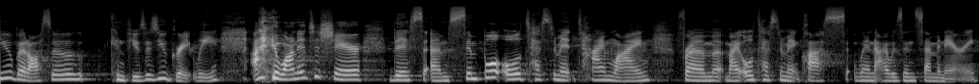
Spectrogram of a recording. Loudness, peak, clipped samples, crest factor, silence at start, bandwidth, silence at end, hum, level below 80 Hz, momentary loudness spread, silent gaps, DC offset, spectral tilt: -24 LUFS; -4 dBFS; under 0.1%; 22 dB; 0 s; 16 kHz; 0 s; none; -78 dBFS; 10 LU; none; under 0.1%; -4 dB/octave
